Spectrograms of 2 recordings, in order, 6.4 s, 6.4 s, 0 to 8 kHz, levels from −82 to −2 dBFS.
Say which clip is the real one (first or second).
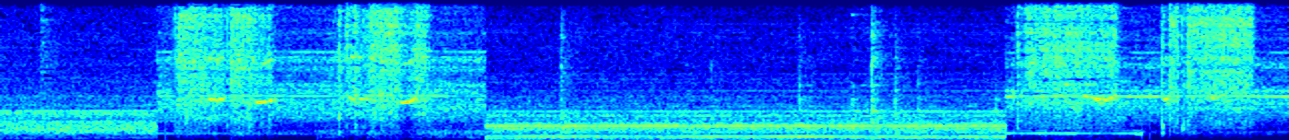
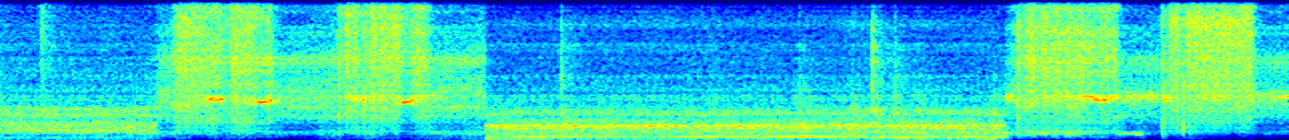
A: first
